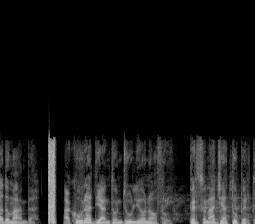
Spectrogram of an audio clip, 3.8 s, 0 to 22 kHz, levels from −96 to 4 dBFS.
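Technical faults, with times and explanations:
0.73–0.81 s, uninitialised buffer: an 85 ms burst of loud digital noise as a stale block, which fits a 4096-sample buffer, played before audio was written.
2.41 s to end, feedback echo between two devices: sound recirculates roughly every 150 ms, peaking about 19 dB below the speech, as a second device replays what the other device's microphone sent.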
